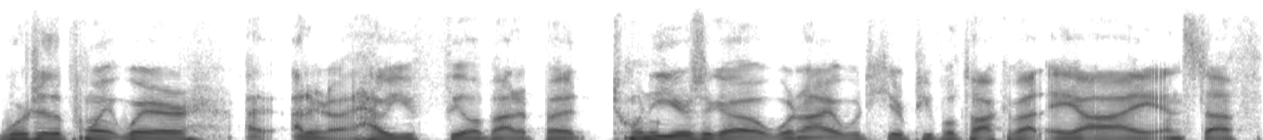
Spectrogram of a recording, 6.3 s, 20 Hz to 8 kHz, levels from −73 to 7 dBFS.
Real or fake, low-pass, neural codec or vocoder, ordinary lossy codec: real; 7.2 kHz; none; Opus, 24 kbps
